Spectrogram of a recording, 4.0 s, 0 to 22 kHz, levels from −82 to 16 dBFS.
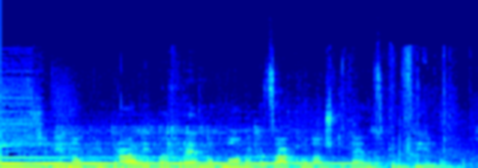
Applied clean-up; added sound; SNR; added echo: none; Bell; -1 dB; none.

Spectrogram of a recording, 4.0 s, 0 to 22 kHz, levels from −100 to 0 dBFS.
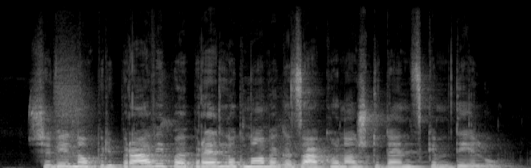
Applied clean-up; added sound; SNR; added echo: none; none; none; none.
